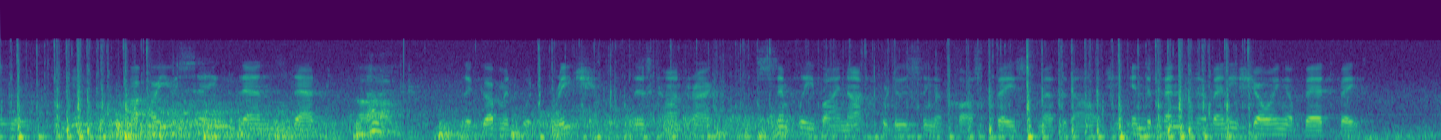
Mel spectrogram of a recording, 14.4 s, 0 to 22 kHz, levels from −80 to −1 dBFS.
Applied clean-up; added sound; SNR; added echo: none; Thunder / Rain + Typing; -3 dB; none.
